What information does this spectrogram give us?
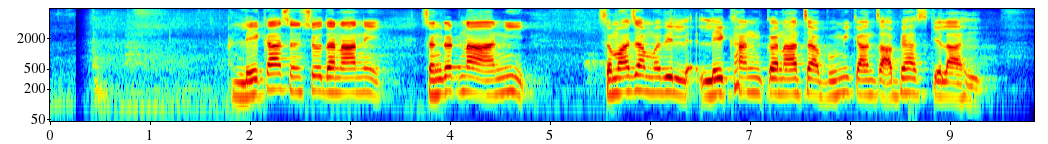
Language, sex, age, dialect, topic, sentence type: Marathi, male, 18-24, Northern Konkan, banking, statement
